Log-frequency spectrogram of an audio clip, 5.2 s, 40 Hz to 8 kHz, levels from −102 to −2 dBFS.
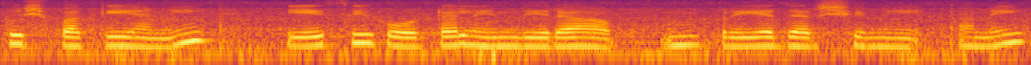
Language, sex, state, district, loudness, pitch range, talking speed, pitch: Telugu, female, Andhra Pradesh, Sri Satya Sai, -16 LUFS, 185-205 Hz, 95 wpm, 195 Hz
